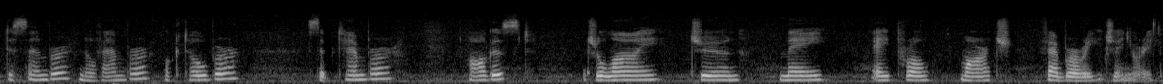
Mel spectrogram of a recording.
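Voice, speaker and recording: Creaky woman, noisy recording. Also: mid-range voice, steady tone, takes it slowly, a little mellow. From Bulgaria. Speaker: patient in an exam demonstration. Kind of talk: short answers to test questions.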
